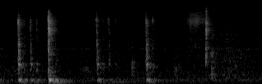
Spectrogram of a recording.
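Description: Key presses on a computer keyboard, entering a name with a copyright symbol: about eight to ten light, irregular clicks in short bursts, close and fairly quiet, with no voices.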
